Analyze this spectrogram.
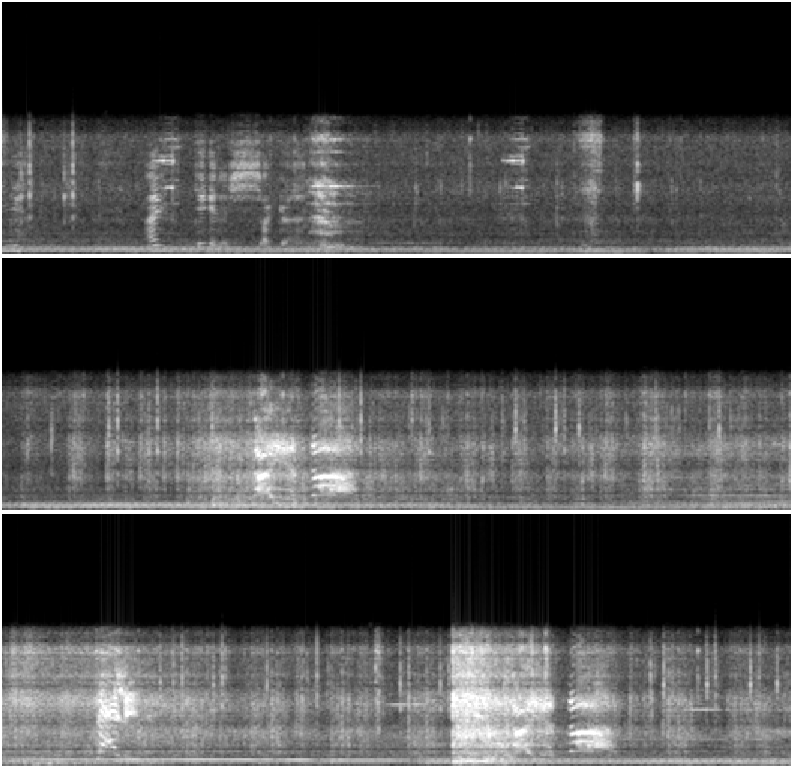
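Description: Eerie video game music hums steadily through a television speaker.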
